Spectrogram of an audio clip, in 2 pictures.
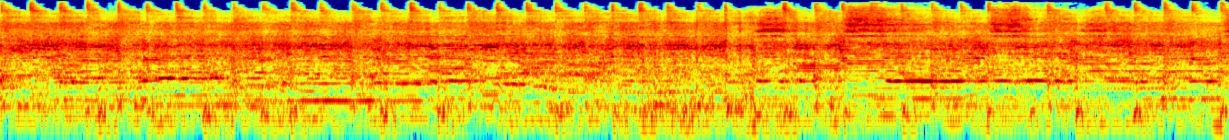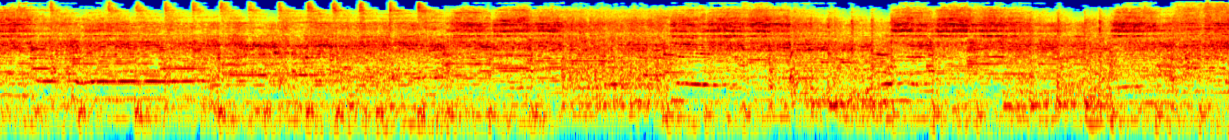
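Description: Hardcore punk band playing live: distorted electric guitar, fast drums and shouted vocals, with an even run of cymbal hits, about three a second, through the first half.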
